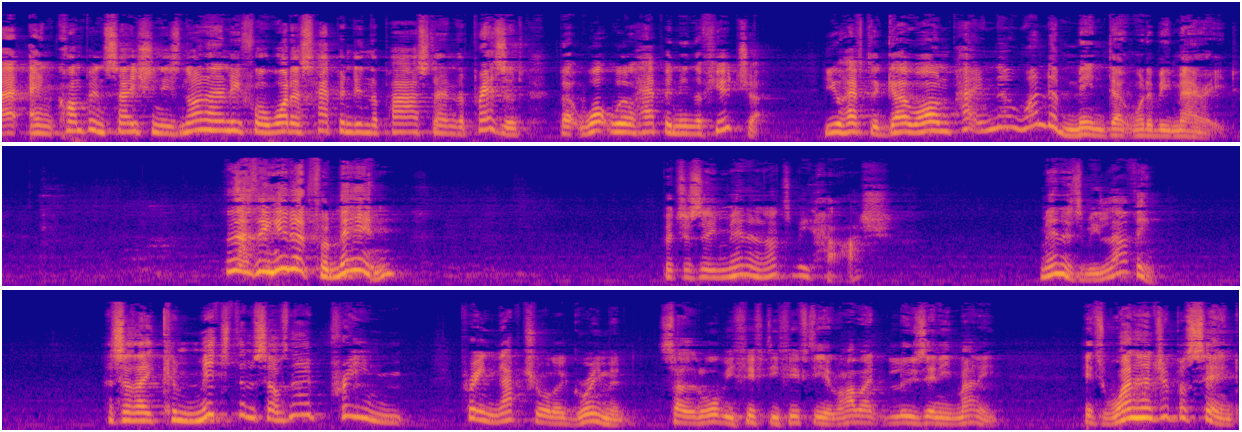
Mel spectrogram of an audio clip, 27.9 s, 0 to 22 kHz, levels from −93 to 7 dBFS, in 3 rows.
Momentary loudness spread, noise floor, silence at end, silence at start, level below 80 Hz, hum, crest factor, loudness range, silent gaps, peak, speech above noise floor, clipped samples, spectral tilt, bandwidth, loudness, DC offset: 13 LU; -61 dBFS; 0 s; 0 s; -64 dBFS; none; 20 dB; 9 LU; none; -2 dBFS; 40 dB; under 0.1%; -3 dB/octave; 16.5 kHz; -20 LUFS; under 0.1%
